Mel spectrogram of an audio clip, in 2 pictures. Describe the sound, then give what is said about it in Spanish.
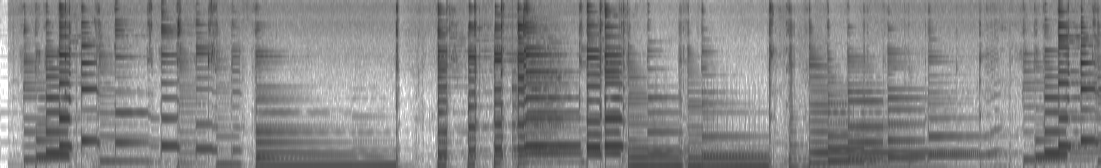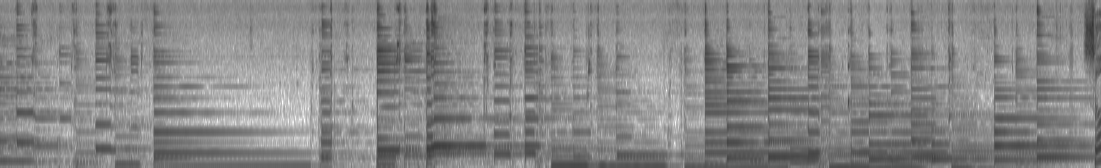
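A folk song sung by its composer: a single voice singing long, held melodic lines over steady plucked string accompaniment, evenly loud throughout. “Primero, lo vamos a escuchar justamente en la voz de su autor.”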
